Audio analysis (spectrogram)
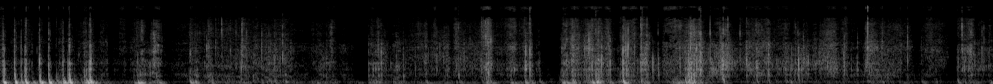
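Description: An empty brown kraft paper mailer bag with a tear strip is twisted and crinkled with fingertips. Dense, crackly paper crinkling runs throughout, loudest in bursts at the start, with brief quiet gaps near 3.6 and 5.5 seconds.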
